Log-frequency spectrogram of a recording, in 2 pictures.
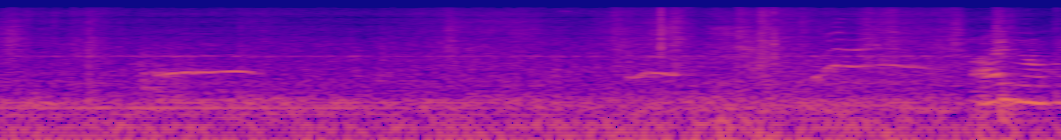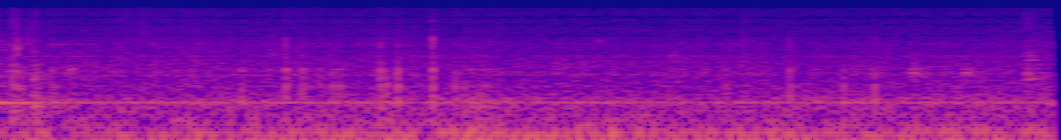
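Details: Kitten being petted on the forehead gives several small, quiet mews in a soft voice, short rising-and-falling cries spaced over the first five seconds, then a low steady hum and faint rustling continue.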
